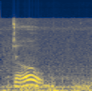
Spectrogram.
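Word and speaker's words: dough: eight now let's review these words with silent gh knight n i g h t night do d o u g h slay s l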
